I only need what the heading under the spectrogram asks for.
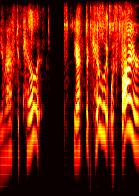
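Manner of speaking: put-on very high ghost-boy half-whisper. Voicing a spectral boy who urges the detective: half-whispering ghost boy. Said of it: "he whispers to you".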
